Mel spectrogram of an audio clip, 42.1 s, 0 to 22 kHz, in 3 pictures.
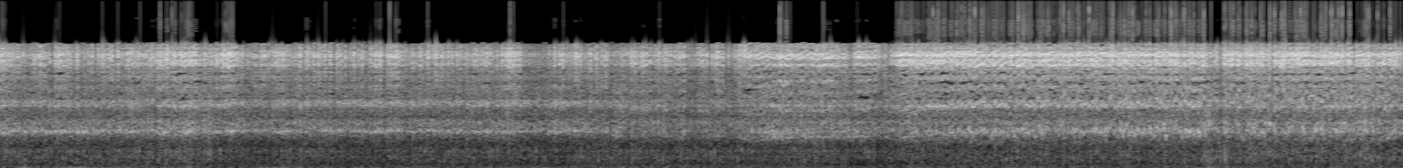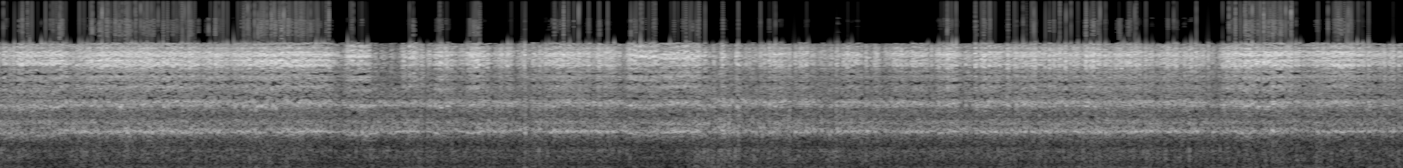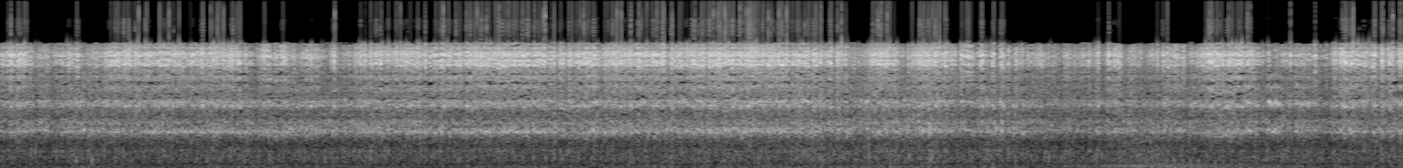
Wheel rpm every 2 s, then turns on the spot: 230, 230, 240, 210, 200, 190, 200, 220, 230, 230, 230, 230, 230, 230, 240, 220, 230, 230, 240, 240, 230.
none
